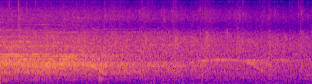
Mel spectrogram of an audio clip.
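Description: A church audience applauds and cheers together in praise to the Lord, a dense, steady wash of clapping with scattered shouts and whistles, loud at first and easing slightly over a few seconds.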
